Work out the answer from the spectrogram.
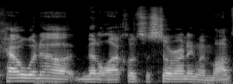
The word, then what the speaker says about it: Metalocalypse: hard time pronouncing and they'd call it metal a lot a lot it's like they have a hard time pronouncing I'm like it's Metalocalypse Metalocalypse I guess a metal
